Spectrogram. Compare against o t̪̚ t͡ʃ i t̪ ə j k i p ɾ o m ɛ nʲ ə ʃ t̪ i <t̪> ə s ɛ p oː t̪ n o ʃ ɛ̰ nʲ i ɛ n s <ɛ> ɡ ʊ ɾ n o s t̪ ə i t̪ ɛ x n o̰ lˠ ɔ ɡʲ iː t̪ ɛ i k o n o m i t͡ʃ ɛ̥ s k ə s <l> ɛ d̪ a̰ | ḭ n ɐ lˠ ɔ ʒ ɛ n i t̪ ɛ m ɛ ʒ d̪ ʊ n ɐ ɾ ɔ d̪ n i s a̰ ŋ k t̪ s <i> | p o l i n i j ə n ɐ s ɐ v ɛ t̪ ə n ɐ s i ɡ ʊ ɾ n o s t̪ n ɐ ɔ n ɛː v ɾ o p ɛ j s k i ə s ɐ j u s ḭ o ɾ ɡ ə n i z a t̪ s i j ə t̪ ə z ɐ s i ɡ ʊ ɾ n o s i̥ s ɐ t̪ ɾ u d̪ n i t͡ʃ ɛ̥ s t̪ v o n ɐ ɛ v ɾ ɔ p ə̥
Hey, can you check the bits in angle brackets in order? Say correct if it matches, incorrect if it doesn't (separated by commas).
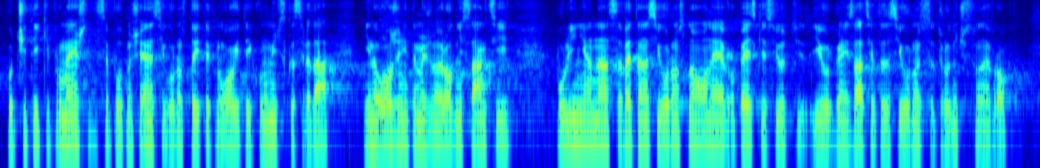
correct, incorrect, incorrect, incorrect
